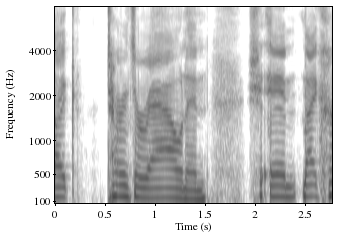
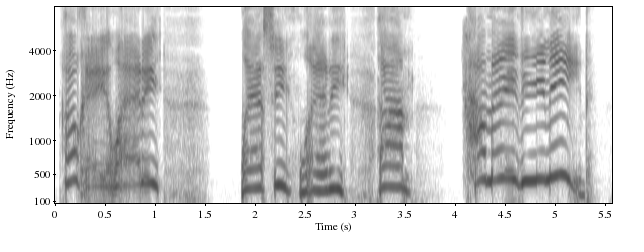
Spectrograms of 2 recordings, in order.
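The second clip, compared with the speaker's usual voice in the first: put-on very high, hunched old dwarf woman voice; 12 semitones higher than usual. Narrating the scene, voicing a blind elderly dwarf woman offering smoke bombs: elderly dwarf woman voice. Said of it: "you see like a hunched over elderly dwarf woman, and when she looks at you, she has like like like her eyes are wide over. She's blind, / you see like a hunched over elderly dwarf woman, and when she".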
